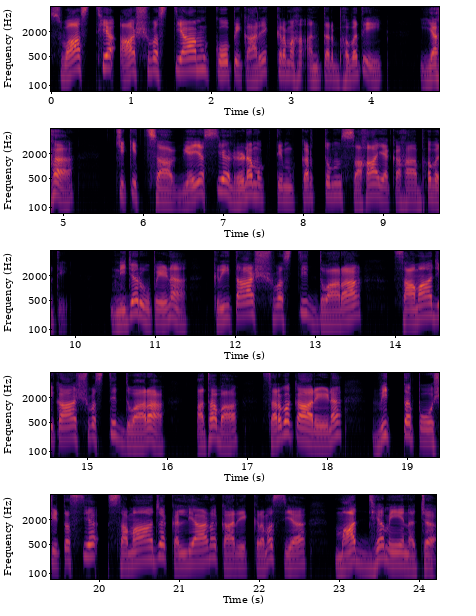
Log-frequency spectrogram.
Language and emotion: Sanskrit, neutral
